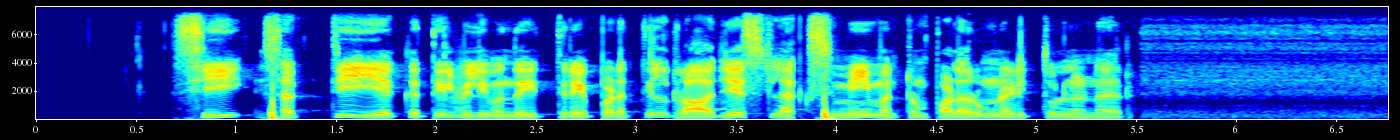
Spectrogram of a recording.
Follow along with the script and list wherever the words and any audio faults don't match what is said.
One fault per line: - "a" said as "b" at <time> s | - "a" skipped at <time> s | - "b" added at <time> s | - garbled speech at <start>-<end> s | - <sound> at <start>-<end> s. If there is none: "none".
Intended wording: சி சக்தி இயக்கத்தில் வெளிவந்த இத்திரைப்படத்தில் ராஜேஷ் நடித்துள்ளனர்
- "லக்ஸ்மி மற்றும் பலரும்" added at 3.7 s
